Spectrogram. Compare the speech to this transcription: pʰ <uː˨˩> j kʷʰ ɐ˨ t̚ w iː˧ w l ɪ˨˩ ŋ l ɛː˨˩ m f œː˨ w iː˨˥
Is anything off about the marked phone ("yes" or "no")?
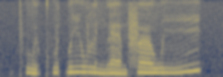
no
